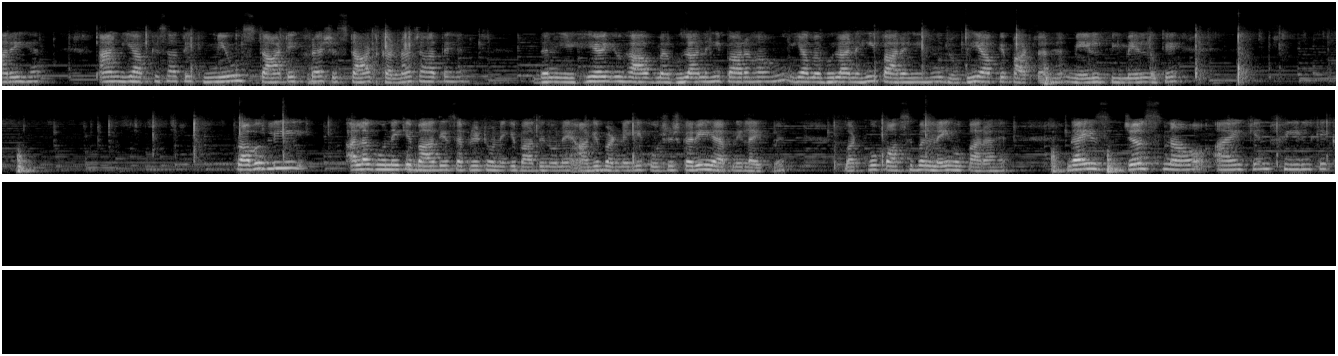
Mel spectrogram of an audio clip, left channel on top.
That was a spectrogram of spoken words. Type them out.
रही है एंड ये आपके साथ एक न्यू स्टार्ट, एक फ्रेश स्टार्ट करना चाहते हैं। देन ये हियर यू हैव, मैं भुला नहीं पा रहा हूँ या मैं भुला नहीं पा रही हूँ, जो भी आपके पार्टनर है, मेल फीमेल, ओके, प्रॉबेबली अलग होने के बाद या सेपरेट होने के बाद इन्होंने आगे बढ़ने की कोशिश करी है अपनी लाइफ में, बट वो पॉसिबल नहीं हो पा रहा है। Guys, just now I can feel कि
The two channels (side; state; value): right; silent; digital silence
